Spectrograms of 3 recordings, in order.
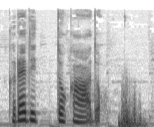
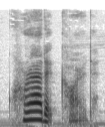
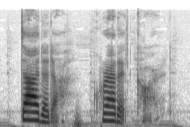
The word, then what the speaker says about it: credit card: you say this word make sure you get the right Rhythm credit card T it has three syllables now be careful not to have too many syllables like credit to it's credit card credit card do you hear the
